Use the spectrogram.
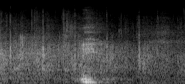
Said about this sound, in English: Oh, of course you're going to applaud.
